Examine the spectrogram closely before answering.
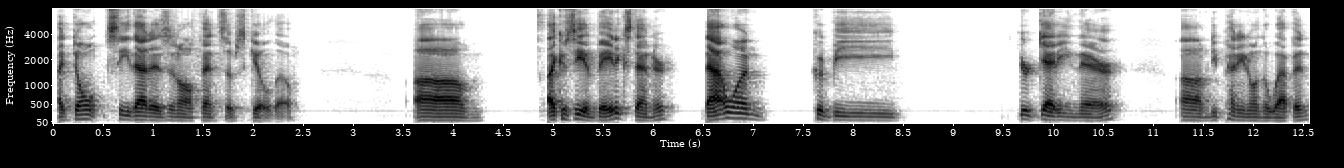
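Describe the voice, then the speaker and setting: Stuffy-nosed man with a low voice. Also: a little slow, long pauses, fairly bright tone. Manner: rambling, many fillers, opinionated. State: stuffy nose from a cold. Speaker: gaming channel host. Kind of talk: casual commentary video.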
